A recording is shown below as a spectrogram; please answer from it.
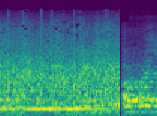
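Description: Audience applauding over band music with a held brass note, both cut off abruptly about one and a half seconds in, giving way to voices chanting.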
